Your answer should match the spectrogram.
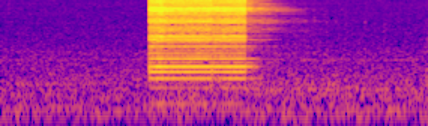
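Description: Plenary voting buzzer sounding once for about a second, a steady electronic tone that cuts off sharply. It signals the opening of a roll-call vote.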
